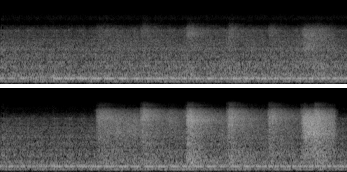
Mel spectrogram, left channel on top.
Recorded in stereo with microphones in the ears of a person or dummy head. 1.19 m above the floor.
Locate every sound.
1.0 s footsteps: 50° right (ahead or behind)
